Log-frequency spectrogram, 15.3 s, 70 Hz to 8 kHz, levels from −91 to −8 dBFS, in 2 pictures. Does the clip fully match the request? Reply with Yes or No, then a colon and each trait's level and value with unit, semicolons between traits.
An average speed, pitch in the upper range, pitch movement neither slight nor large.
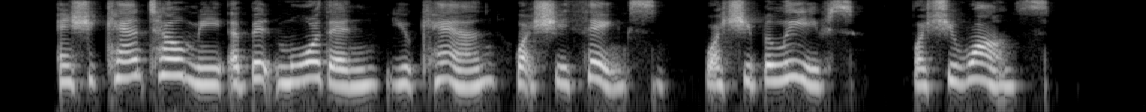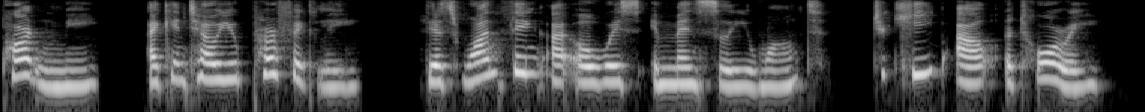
Yes: average, 155 wpm; high, 245 Hz; average, 4.3 semitones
